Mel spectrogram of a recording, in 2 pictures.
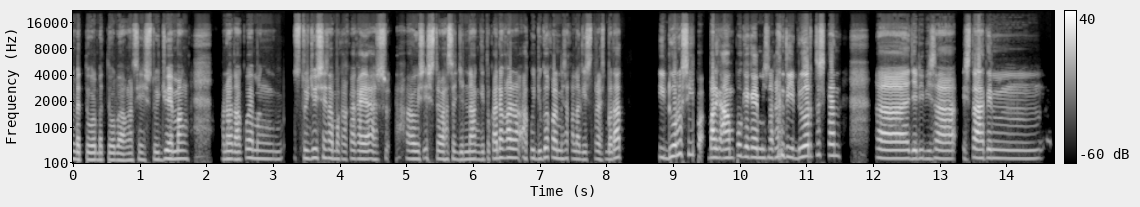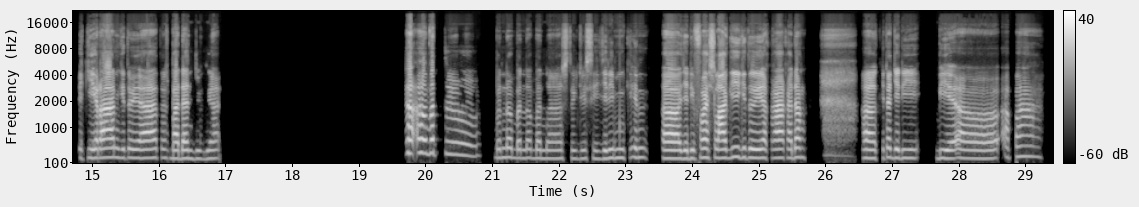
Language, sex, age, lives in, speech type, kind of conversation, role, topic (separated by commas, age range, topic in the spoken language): Indonesian, female, 30-34, Indonesia, conversation, unstructured, none, Kebiasaan kecil apa yang kamu lakukan untuk menjaga kesehatan mental?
